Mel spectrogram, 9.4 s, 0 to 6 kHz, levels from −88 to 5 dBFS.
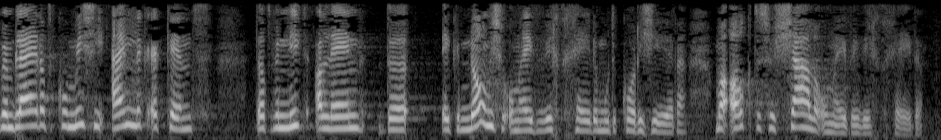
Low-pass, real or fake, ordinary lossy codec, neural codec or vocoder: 5.4 kHz; real; none; none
